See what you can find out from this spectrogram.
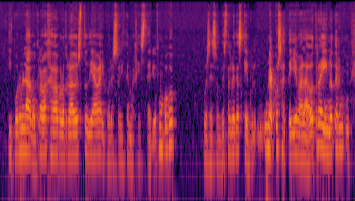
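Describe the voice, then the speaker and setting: Speaking at a very fast pace, a woman has a fairly low pitch and a dark, mellow tone with ordinary pitch variation. Her loudness swings widely. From Spain, Valladolid (Castile). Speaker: author, radio professional. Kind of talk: interview.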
